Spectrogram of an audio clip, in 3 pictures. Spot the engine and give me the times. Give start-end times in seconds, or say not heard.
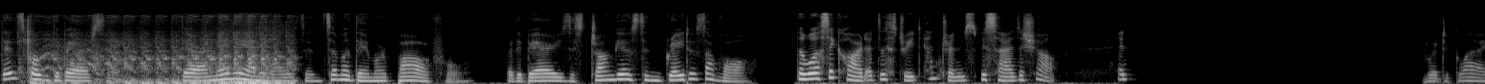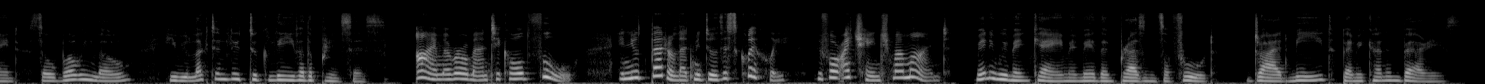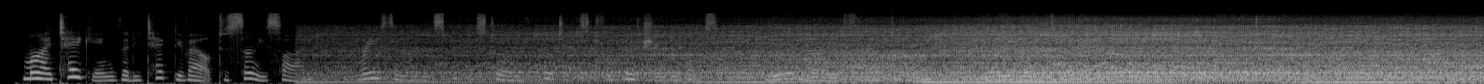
0.0-3.0, 32.6-44.5.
